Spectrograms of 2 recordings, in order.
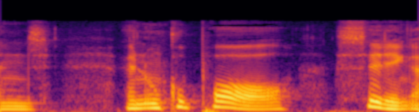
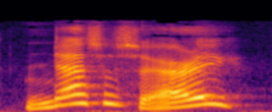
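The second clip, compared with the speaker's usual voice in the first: cried out, pitched very high; 9 semitones higher than usual. Narrator reads a woman's reply to the narrator's cold remark: cried out. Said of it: "she cried".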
